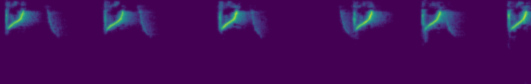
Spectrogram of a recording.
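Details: Migration-season lure of a yellow-bellied olive-backed sunbird: strong high upslurred whistles about once a second, each trailed by a soft falling flick, with no background noise.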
